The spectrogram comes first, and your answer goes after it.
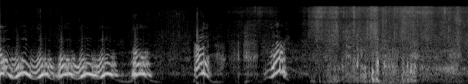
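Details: Laika hunting dog barking at a badger during a night hunt, its first encounter with one: rapid run of high, wavering yelping barks, then three separate barks, ending in rustling undergrowth noise.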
